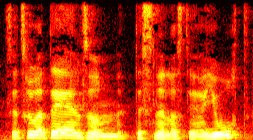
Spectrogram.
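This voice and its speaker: A woman's voice: a bass voice, darkish tone. A young woman in casual chat as a podcast guest, rambling with many fillers and swearing freely.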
